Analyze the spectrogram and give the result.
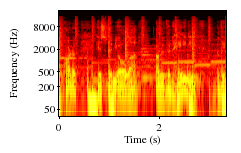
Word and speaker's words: Haiti: So that is, you know, the word Haiti. Haiti is phonetically the same. It's a French word, but it's phonetically the same as Hades.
